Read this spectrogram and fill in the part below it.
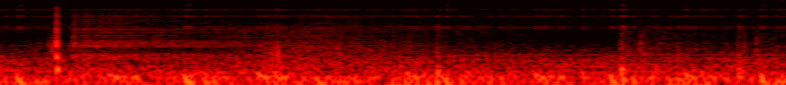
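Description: Footsteps thud across a carpeted floor.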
